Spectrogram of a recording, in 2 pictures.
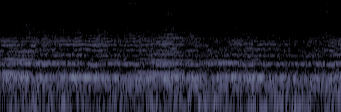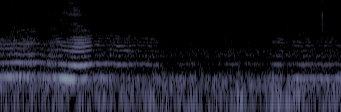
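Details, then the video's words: Thousands of honey bees hanging in a massive clump on a branch, buzzing steadily: a droning hum with stacked harmonic bands that swell and waver as individual bees fly close past. "thousands of BEES hanging on a branch in a massive clump"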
